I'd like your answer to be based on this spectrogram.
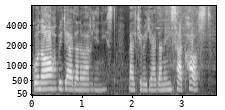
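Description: A woman voicing a fanatical male cult enforcer, shouting slowly and zealously. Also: mid-range voice, level tone, soft background music, close to an everyday voice.

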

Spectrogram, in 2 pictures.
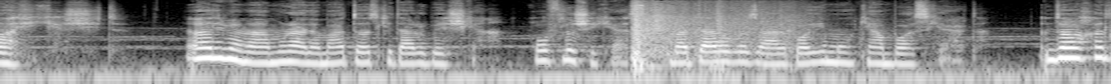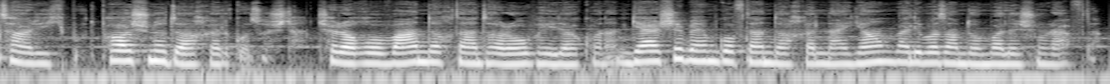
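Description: Woman narrating horror in hushed tones. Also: medium pitch. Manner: hushed, often dropping to a whisper. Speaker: storyteller.

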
